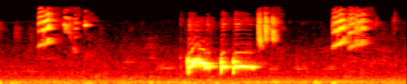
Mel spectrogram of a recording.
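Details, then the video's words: Single phrase from a zebra dove of the Bangkok type calling to a rival: a rising coo, two quick stuttered notes and a held final coo. Scattered high twitters and chirps from small birds come before and after. "perkutut bangkok suara istimewa jitu panggil lawan nyaut"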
